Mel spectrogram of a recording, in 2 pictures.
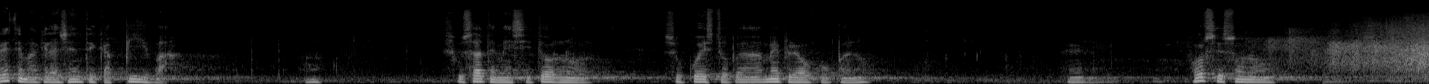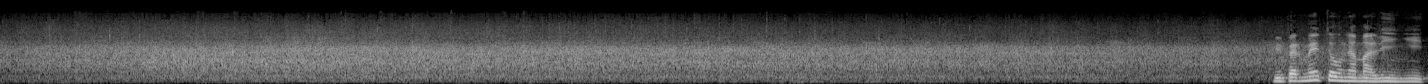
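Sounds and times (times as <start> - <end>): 
speech: 0.0 - 1.8, 3.1 - 3.3, 4.5 - 6.0, 6.6 - 8.8, 10.7 - 11.1, 11.9 - 13.0, 27.0 - 28.5
audience applause: 12.8 - 28.5.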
